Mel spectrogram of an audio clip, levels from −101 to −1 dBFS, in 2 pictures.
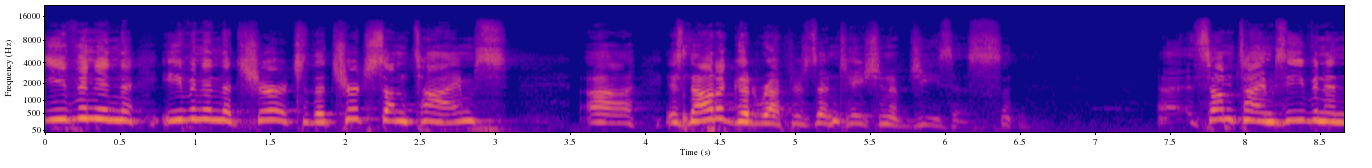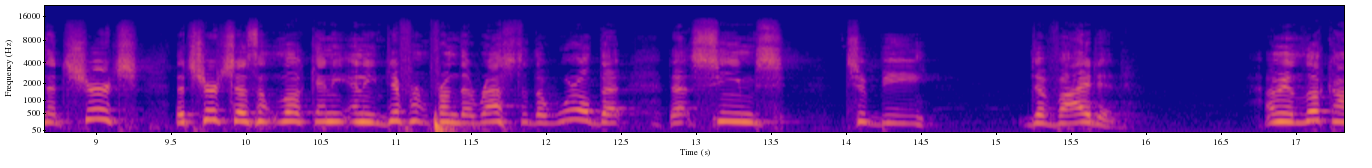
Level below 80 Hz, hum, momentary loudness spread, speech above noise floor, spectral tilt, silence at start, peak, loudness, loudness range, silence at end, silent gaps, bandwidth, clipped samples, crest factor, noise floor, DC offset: -68 dBFS; none; 14 LU; 45 dB; -4 dB/octave; 0 s; -26 dBFS; -45 LUFS; 5 LU; 0 s; none; 14.5 kHz; under 0.1%; 20 dB; -89 dBFS; under 0.1%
